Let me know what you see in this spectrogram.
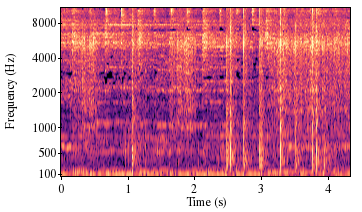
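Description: Aerial fireworks bursting over loud music: a string of sharp bangs and crackles, coming thickest in a quick cluster past the middle.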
